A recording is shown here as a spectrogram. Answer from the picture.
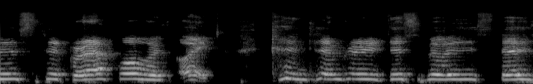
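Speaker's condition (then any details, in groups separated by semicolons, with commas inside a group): Cerebral palsy; forceps birth injury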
